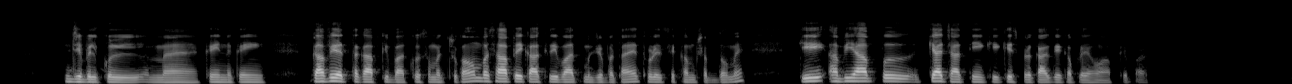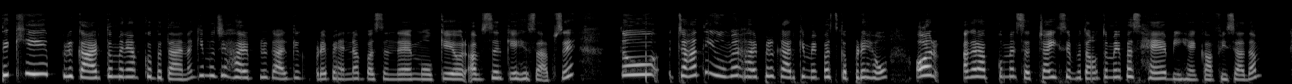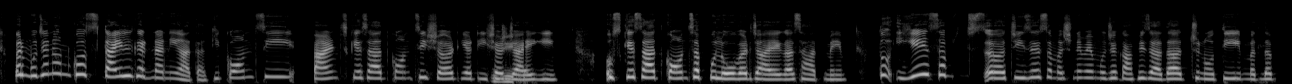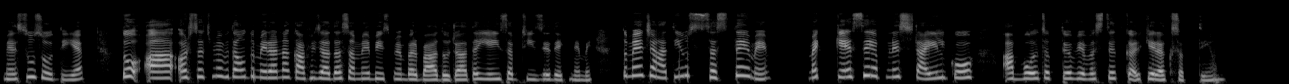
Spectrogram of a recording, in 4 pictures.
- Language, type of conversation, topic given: Hindi, advice, कम बजट में स्टाइलिश दिखने के आसान तरीके
- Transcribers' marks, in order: tapping; in English: "स्टाइल"; in English: "पैंट्स"; in English: "पुल ओवर"; in English: "स्टाइल"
